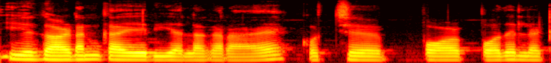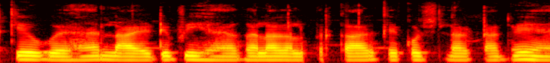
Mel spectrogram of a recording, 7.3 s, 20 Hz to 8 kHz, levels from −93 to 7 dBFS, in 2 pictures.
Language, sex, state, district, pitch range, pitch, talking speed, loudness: Hindi, male, Madhya Pradesh, Bhopal, 125-135 Hz, 125 Hz, 190 wpm, -21 LUFS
